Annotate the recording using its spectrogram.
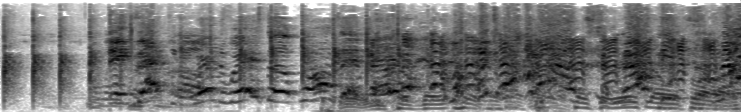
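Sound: slow hand clapping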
